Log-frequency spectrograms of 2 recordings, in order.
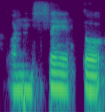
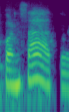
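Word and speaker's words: コンサート: Konseto. Oke. Yakin konseto? Ayo katakan aja. Konseto. Oke. Memang kalau pelafal betul konsato ya. Memang kalau Konsato. pelafalan ya konsato, konsato bukan konseto tapi konsato.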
